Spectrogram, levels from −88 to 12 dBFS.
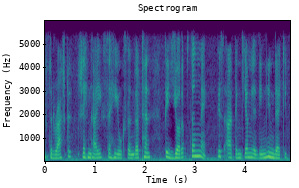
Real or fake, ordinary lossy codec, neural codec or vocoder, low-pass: fake; none; codec, 16 kHz, 2 kbps, X-Codec, HuBERT features, trained on balanced general audio; 5.4 kHz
